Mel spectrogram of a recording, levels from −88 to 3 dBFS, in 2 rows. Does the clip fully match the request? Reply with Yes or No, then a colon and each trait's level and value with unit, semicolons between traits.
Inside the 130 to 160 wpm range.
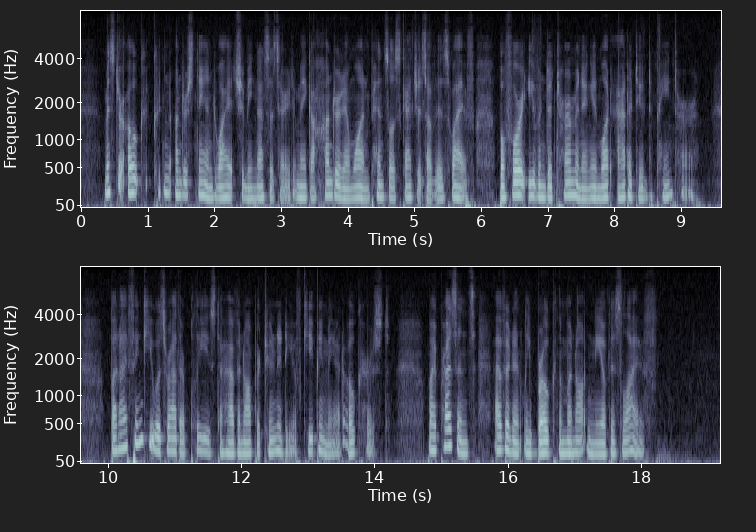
No: average, 175 wpm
